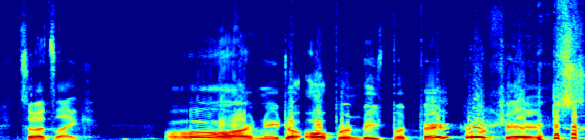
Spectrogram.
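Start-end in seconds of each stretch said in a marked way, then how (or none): 1.3-4.3 very loud, slow, menacing villain voice. Retelling a cartoon's version of the Dark Knight Rises Bane: Bane voice. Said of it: "he just does that throughout the whole show".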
